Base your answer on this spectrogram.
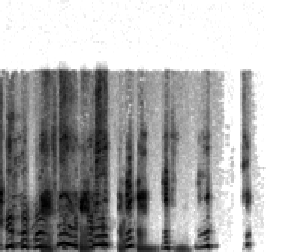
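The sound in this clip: A human voice imitates a tiny wild boar's grunt, with a rapid run of nasal, oinking grunts that thin into a few sparse squeaks before falling silent.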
